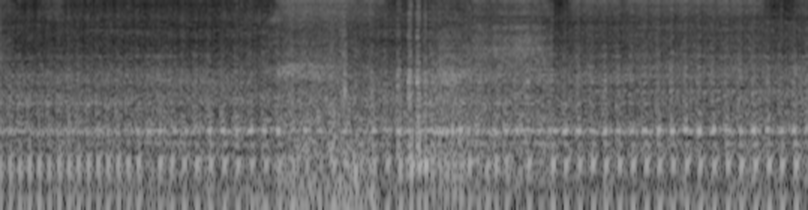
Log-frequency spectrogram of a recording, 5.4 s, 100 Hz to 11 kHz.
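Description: Kawasaki KLR650's single-cylinder engine, breathing through a Lexx aftermarket exhaust, running steadily in first gear at low speed over bumpy dirt, with a brief rattle of the bike jolting over the ruts a little over two seconds in.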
